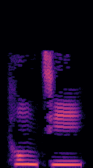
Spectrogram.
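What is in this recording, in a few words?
"通缉", Mandarin Chinese; hsk; chinese flashcards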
